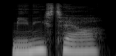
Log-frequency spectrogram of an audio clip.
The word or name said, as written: meningsterror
